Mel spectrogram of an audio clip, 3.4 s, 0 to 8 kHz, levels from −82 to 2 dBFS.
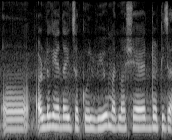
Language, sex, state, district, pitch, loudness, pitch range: Konkani, female, Goa, North and South Goa, 175 Hz, -15 LUFS, 170-185 Hz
